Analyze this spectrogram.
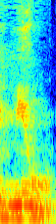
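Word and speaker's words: μ: और ये म्यू, इसकी MEW इसकी प्रोनाउंसिएशन है, तो ये याद सर रखिए।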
